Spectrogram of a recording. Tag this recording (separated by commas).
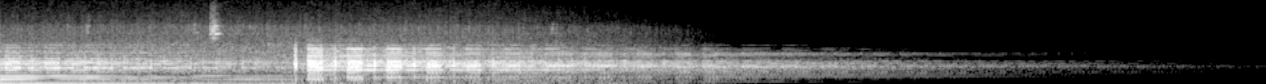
Music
